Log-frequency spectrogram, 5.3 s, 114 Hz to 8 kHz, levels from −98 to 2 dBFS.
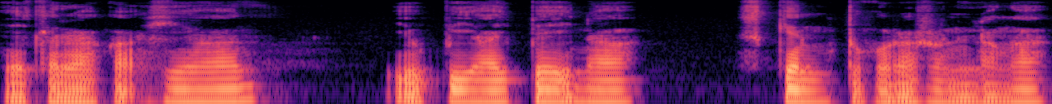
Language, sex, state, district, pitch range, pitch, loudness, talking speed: Mizo, male, Mizoram, Aizawl, 105-110 Hz, 105 Hz, -22 LUFS, 160 wpm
